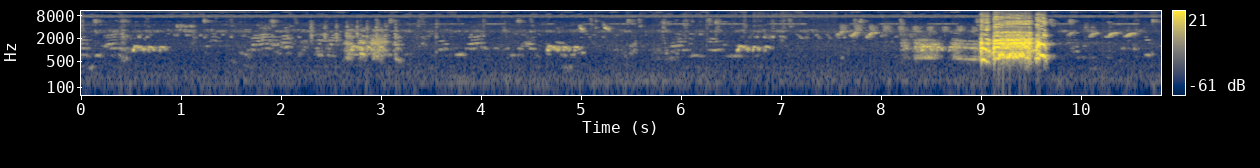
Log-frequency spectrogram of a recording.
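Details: Society finch during hatching activity, giving quick, high chirps and short twittering bursts about every second, with one loud, harsh rasping burst near the end.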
